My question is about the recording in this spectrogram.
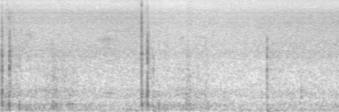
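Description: Fireworks shells bursting: a sharp bang right at the start, a louder one a little under two seconds in and another just after three seconds, with a few fainter pops. A steady low rumble runs beneath them.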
